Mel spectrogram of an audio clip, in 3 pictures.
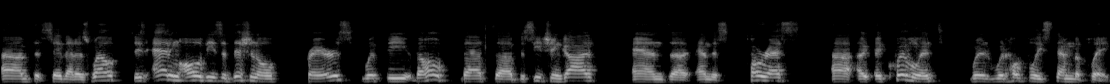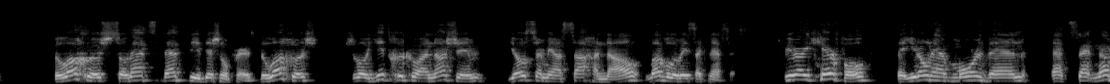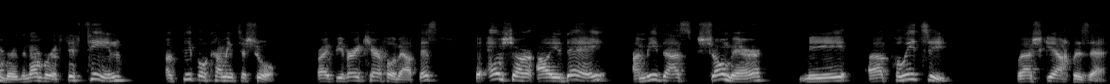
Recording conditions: video call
